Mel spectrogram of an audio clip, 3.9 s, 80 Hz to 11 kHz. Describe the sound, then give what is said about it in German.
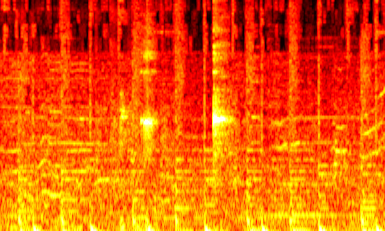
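Beer glasses clink together twice in a toast, two bright ringing chinks over a noisy, crowded background with a steady low thumping beat and murmuring voices. “3 Bierchen bitte. Jo, 3 Bierchen.”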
